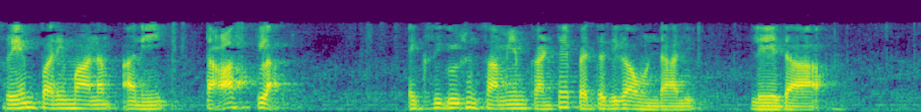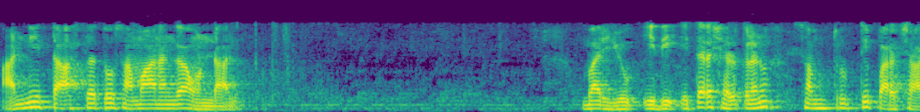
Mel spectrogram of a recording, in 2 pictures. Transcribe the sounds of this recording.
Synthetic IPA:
pɾe̞ːmpɐɾimaːnɐmɐ̰ni | ʈa̰ːsklɐ̰ | eksikjuːʂɐnsɐmɐjɐmkɐɳʈe̞ːpɛd̪ːɐd̪iɡaːuɳɖaːlḭ | lɛːd̪a̰ː | ɐ̰nːiʈaːsklɐt̪o̞ːsɐmaːnɐŋɡaːuɳɖa̰ːlḭ | mɐɾijuid̪iʔit̪ɐɾɐʃɐɾut̪ulɐnusɐnskɾupt̪ipɐɾɐt͡ʃa̰ː

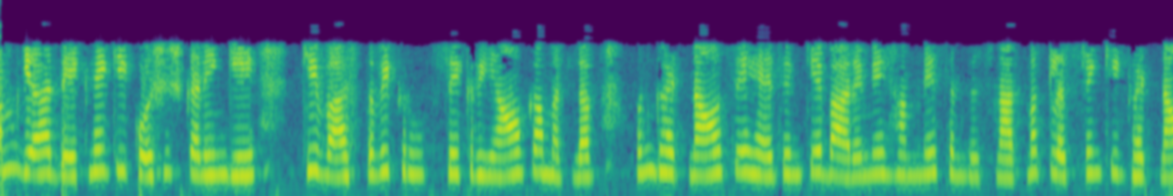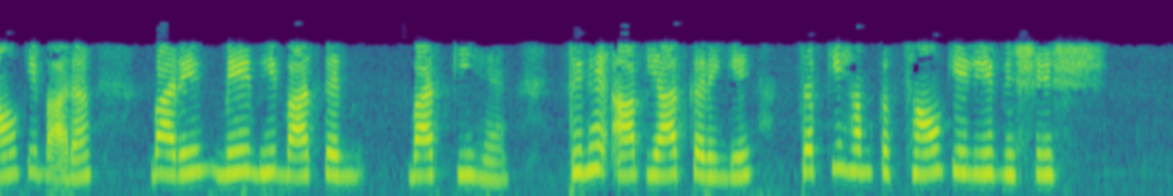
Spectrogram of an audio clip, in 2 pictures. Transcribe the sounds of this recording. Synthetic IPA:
ɦɐmjɐɦd̪eːkʰnekikoːʃɪʃkɐɾẽːŋɡekiʋaːst̪əʋɪkɾuːpsekɾijaːõkamɐt̪ləbʊnɡʱɐʈnaːõseɦɛd͡ʒɪnkebaːɾemẽɦɐmnesɐ̃nɾəʃənaːt̪məkːlɐsʈɪ̃ŋɡkiɡʱɐʈnaːõkeba̰ːɾe | baːɾemẽbʱibaːt̪ɐ | baːt̪̚kiɦɛ̃ːd͡ʒɪnɦẽʔaːpjaːd̪̚kɐɾẽːŋɡed͡ʒɐb̚kiɦɐmkɐk̚t͡ʃʰaːõkelieʋɪʃeːʃ

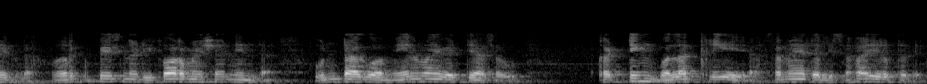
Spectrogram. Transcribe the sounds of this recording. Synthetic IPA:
inlɐ̰ʋɐɾkpiːsnɐɖipʰaːɾmeːʂɐnːind̪ɐ̰ | uɳʈaːɡuʋɐmeːlmɐjʋjɐt̪jaːsɐʋu | kɐʈːiŋɡbɐlɐkɾijɛːjɐ̰sɐmɐjɐd̪ɐlːisɐɦɐiɾut̪ːɐd̪e

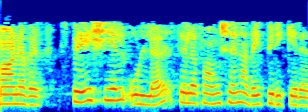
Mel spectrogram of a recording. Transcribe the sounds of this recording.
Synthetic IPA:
maːnɐʋɐɾ | speːʂɪjɐlʊɭːɐsɪlɐfɐŋkʂɐnɐðɐɪpːɪɾɪkːɪrɐðɯ

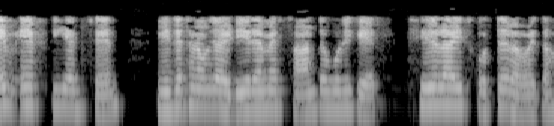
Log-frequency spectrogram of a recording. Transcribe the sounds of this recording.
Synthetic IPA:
emefiensen | nid͡ʑeʃenonud͡ʑajɖieɾemest̪aant̪oɡuɾike | siɾiolajskoɾt̪ebɛboɦit̪oɦɔ

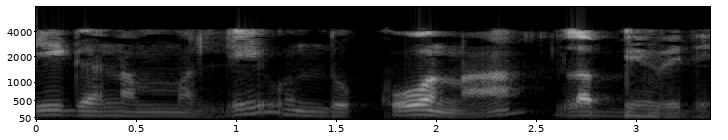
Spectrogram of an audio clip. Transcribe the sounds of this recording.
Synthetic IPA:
iːɡɐnɐmːɐlːiond̪ukoːnɐlɐbʱjɐʋid̪e

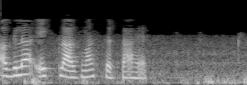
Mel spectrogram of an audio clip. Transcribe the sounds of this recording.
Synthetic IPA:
əɡlaʔek̚plazmaskəɾt̪aːɦa̰t̪

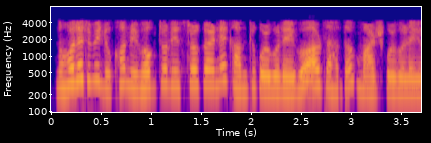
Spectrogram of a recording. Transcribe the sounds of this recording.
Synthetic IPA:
nɔɦojlɛtumidukʰɔnbibʱɔk̚tɔlistɔɹkaɹɔnɛkamtʊkoɹibɔlaɡibɔaɹutaɦãtɔk̚maɹd͡ʒkoɹibɔlaɡib

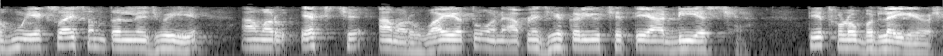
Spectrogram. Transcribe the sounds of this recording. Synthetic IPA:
ɦũeksʋaisəmt̪əlned͡ʒoie | amaɾũekst͡ʃʰeamaɾũʋajɦət̪ũəneapɳ̃ed͡ʒekəɾjũt͡ʃʰet̪eaɖiest͡ʃʰe | t̪et̪ʰoɽobəd̪laiɡəjot͡ʃʰe̥

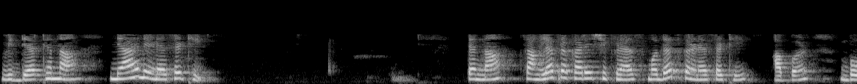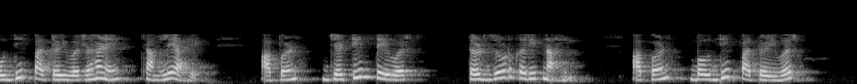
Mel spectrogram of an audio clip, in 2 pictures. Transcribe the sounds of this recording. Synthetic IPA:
ʋid̪jaɾt̪ʰjanːanjajd̪eɳjasaʈʰiː | t̪janːat͡sãŋɡljapɾəkaɾeɕikɳjasməd̪ət̪kəɾɳjasaʈʰiː | apəɳbəwd̪ʱik̚pat̪ɭiʋəɾːaɦɳ̃et͡sãŋɡleaɦḛ | a̰pəɳd͡ʑəʈiːnt̪eʋəɾ | t̪əɽd͡zoɽkəɾiːt̪naɦi | a̰pəɳbəwd̪ʱik̚pat̪əɭiʋəɾ

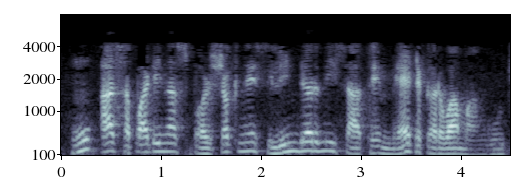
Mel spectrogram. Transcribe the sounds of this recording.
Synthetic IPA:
ɦũasəpaʈinaspəɾʃəknesiliɳɖəɾnisat̪ʰemɛʈkəɾʋamãŋɡũt͡ʃʰ

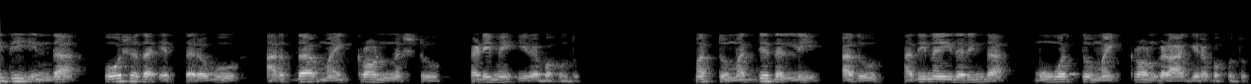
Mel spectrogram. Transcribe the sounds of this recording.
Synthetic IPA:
d̪ʱiʔind̪ɐ | kɔːʂɐd̪ɐʔɛt̪ːɐɾɐʋu | ɐɾd̪ʱɐmɐjkɾoːnːɐʂʈu | kɐɽime̞ʔiɾɐbɐɦud̪u | mɐt̪ːumɐd̪ʱjɐd̪ɐlːi | ɐd̪u | hɐd̪inɐjd̪ɐɾind̪ɐ | muːʋɐt̪ːumɐjkɾoːnɡɐɭaːɡiɾɐbɐhud̪u

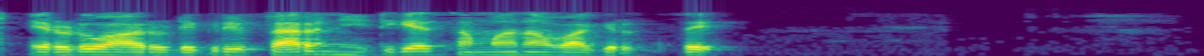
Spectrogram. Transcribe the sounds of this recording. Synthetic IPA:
ɛɾɐɽuaːɾuɖiɡɾipaːɾɐniːʈiɡe̞sɐmaːnɐʋaːɡiɾut̪ːɐd̪e

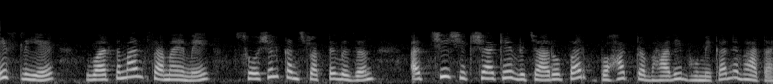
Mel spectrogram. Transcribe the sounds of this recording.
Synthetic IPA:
ɪslie | ʋəɾt̪əmaːnsɐməjmẽ | soːʃəlkɐ̃nsʈɾək̚ʈɪʋɪzəm | ɐtːʃʰiʃɪkʃakeʋɪt͡ʃaːɾõpɐɾbɐɦɔt̪̚pɾɐbʱaːʋibʱuːmɪkanɪbʱaːt̪a̰ɦɛ

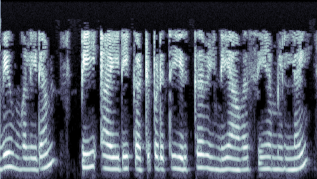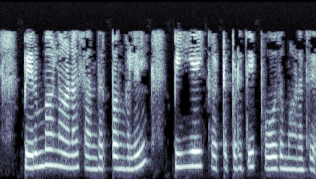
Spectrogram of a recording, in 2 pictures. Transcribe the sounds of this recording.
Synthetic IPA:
ʋeːʊŋɡɐɭɪɽɐm | piɐɪɖikɐʈːɯpːɐɽɯt̪ːiɪɾɯkːɐʋeːɳɖɪjɐːʋɐsɪjɐmɪlːɐɪpɛɾɯmbaːlaːnɐsɐnd̪ɐɾpɐŋɡɐɭɪl | piɐɪkɐʈːɯpːɐɽɯt̪ːipʰoːðɯmaːnɐðɯ

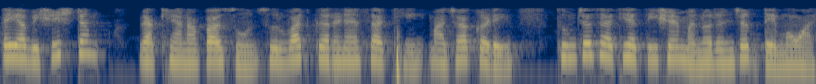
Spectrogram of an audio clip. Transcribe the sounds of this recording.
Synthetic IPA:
t̪ejaʋiɕiʂʈə | ʋjakʰjaɽ̃apasuːnsuɾuʋat̪kəɾɳjasaʈʰiːmad͡ʑʱjakəɽe | t̪umt͡ɕjasaʈʰiːət̪iɕəjmənoɾəɲd͡ʑək̚d̪eməaɦe

